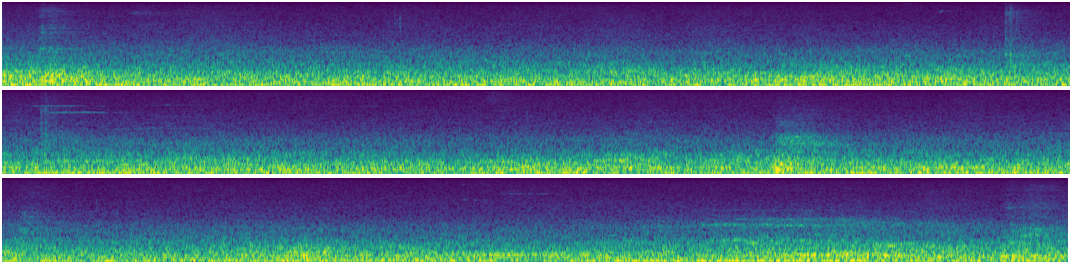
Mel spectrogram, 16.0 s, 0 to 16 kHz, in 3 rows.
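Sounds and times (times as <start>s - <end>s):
low rumble of room noise: 0.0s - 16.0s.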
